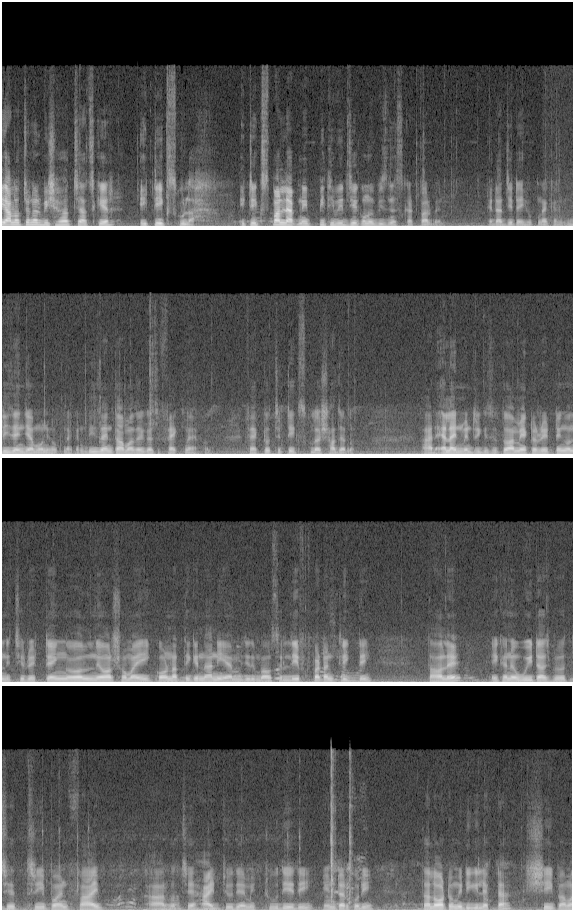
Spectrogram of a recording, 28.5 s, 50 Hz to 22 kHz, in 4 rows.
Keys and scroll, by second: 1.3 ctrl+space, 4.7 ctrl+space, 21.8 KP_3, 22.0 KP_Decimal, 22.3 KP_5, 25.0 KP_2, 25.6 Return.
